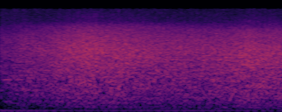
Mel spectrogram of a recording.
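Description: Steady rush of splashing water spray as a car drives fast through shallow sea water, starting suddenly and running evenly.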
